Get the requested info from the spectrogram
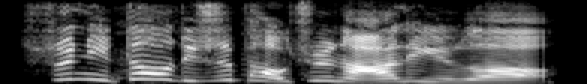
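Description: A woman acting as a scolding but caring older sister in a children's radio drama, with a brisk, bossy delivery. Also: very high voice, very animated, pushed and bright, dry recording, studio quality, heavily acted.

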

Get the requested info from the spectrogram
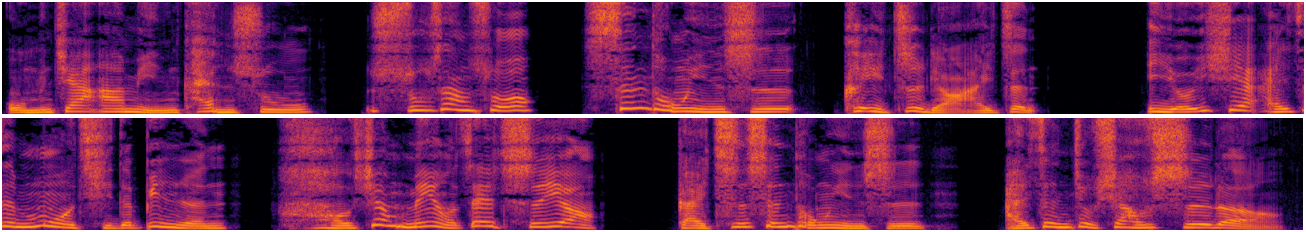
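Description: A woman's voice: medium pitch, sing-song, unhurried, no echo, clean studio sound. An actress playing a stubborn woman of eighty in a radio drama, plaintive and insistent. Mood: chatty, persuading. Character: stubborn eighty-year-old mother refusing treatment. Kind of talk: Mandarin radio drama acting.

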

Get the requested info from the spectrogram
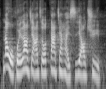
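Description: A woman's voice: a little high, fast talker, a bit bright. A woman with a Taiwanese Mandarin accent in a casual podcast chat, telling stories expressively as co-host.

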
